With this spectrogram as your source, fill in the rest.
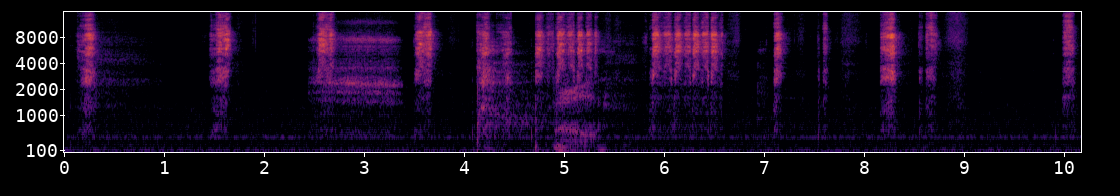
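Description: A marker squeaks and scratches across paper in short strokes.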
